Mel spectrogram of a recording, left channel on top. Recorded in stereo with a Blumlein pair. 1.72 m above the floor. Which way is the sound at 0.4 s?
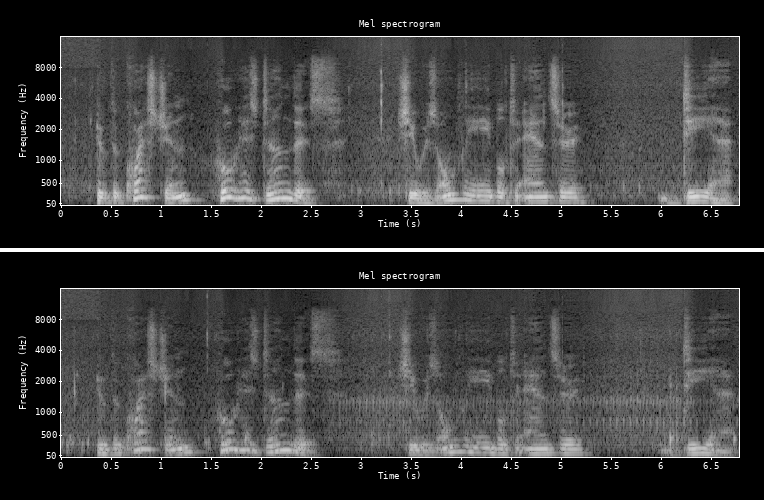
60° left.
